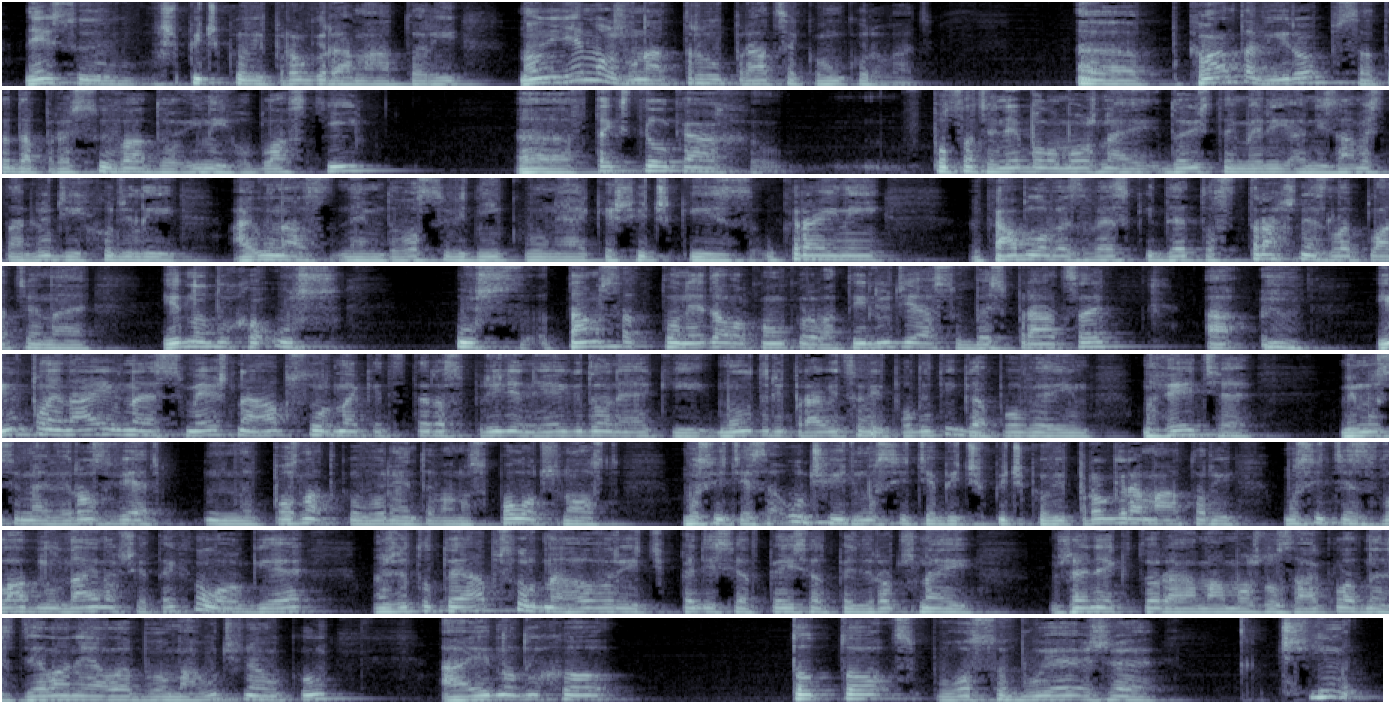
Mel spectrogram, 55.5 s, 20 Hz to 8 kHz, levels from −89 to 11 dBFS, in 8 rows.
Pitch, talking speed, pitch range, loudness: 125 Hz, 130 wpm, 115-140 Hz, -23 LUFS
